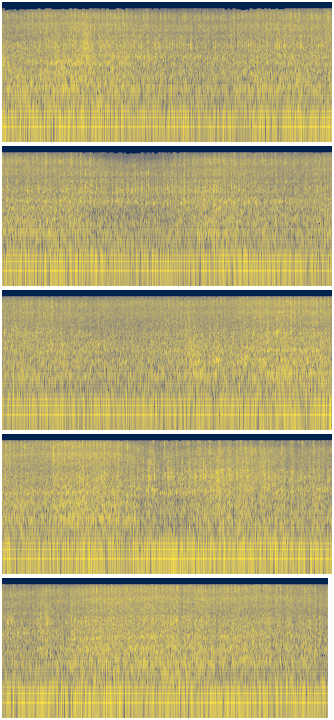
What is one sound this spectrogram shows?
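A tank engine rumbles low and steady as the tank drives.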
